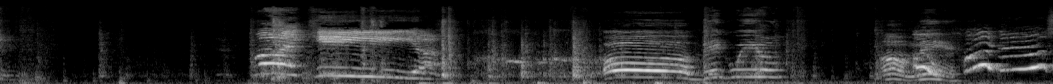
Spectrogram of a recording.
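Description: A high-pitched voice calling out in three drawn-out, sing-song exclamations, about two and a half, six and nine seconds in, with quiet room tone between them.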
